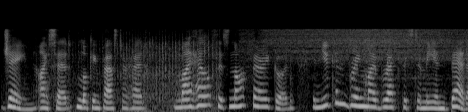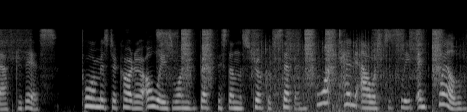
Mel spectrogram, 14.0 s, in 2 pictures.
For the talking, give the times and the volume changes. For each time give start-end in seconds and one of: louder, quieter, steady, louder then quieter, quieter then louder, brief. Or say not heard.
0.0-14.0 steady.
